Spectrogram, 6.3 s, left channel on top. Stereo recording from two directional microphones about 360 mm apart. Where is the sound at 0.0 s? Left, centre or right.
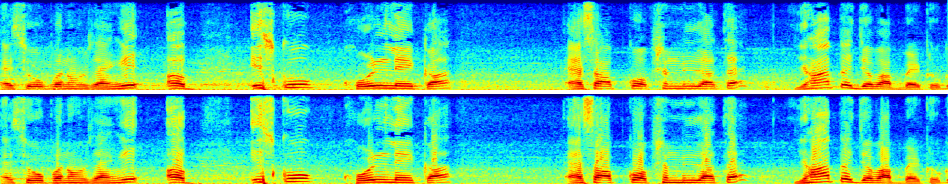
Centre.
